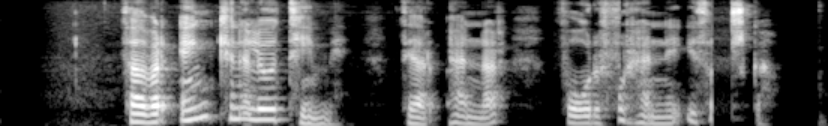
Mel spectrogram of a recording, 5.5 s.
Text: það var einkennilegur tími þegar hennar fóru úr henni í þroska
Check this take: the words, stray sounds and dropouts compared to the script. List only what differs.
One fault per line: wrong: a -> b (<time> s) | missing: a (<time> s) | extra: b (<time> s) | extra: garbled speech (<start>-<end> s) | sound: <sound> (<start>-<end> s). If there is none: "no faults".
sound: dropout (4.7-4.9 s)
